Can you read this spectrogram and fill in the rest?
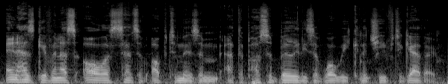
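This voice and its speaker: A man's voice: low-pitched, fast talker, a little mellow, slight background noise. A man presenting a documentary about his street, narrating in an earnest, upbeat way. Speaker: presenter and street event organizer.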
